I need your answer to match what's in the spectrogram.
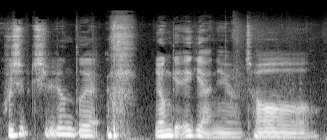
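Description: A man in his 20s who is an idol hosts a casual late-night solo livestream for viewers on his phone, holding the camera at arm's length in a dim room. He speaks with a regional Korean dialect accent, drowsy and meandering as he mumbles to himself. His medium-pitched voice is a little mellow, with lively intonation and a measured pace.

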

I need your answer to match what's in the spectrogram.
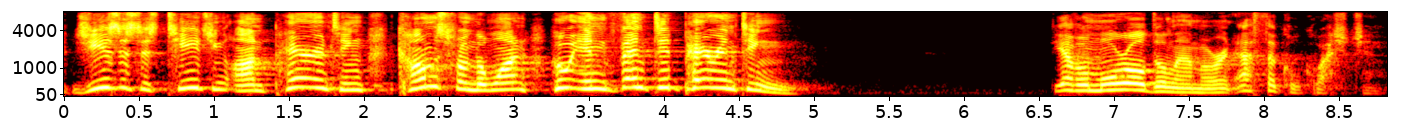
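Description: Male pastor, high bright voice, sermon delivery that rises to loud exclaims and drops to near-whispers. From United States. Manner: dynamic preaching, swinging from loud exclaims to hushed near-whispers.

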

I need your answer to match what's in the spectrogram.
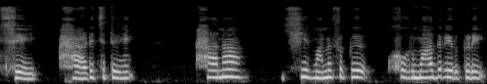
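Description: A woman voicing a hurt, hot-tempered elder sister who speaks slowly and low, with a Kanyakumari Tamil accent. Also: steady tone. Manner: slow, lower, subdued.

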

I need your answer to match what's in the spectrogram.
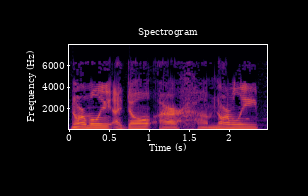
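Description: Streaming himself playing a game, this man speaks at a normal pace in a slightly high, clean voice. His talk is casual, with frequent stutters, fillers and false starts, all captured in dull lo-fi stream audio.

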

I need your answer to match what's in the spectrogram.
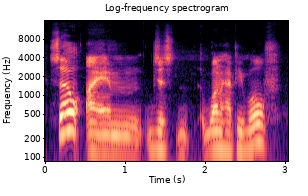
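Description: Filming on a phone held at arm's length in a small bedroom, a vlogger in his twenties gushes through an excited reaction video, swinging from shouts to hushed whispers and swearing freely. His voice is medium in pitch and he speaks slowly.

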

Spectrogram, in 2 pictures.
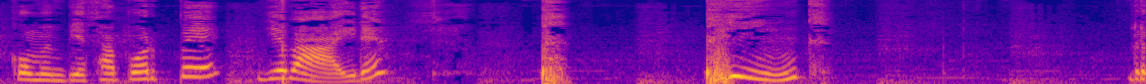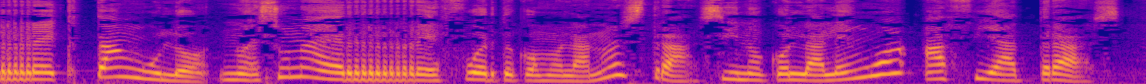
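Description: A woman from Spain, an English teacher giving a slow pronunciation lesson, modeling words carefully and explaining them. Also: a little high, animated, soft background music.

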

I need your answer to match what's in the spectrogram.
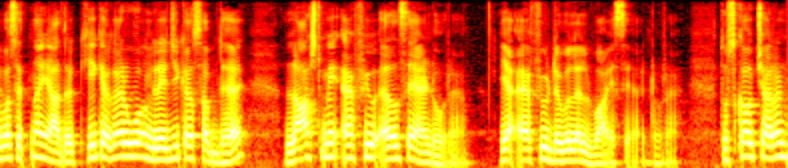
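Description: A man with an Indian English accent and a slightly high voice gives a YouTube pronunciation lesson. He is patient and repeats each word slowly. He keeps asking the viewer whether they are following along. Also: darkish tone. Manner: checks in often with rhetorical questions. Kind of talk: YouTube lesson, explaining in Hindi.

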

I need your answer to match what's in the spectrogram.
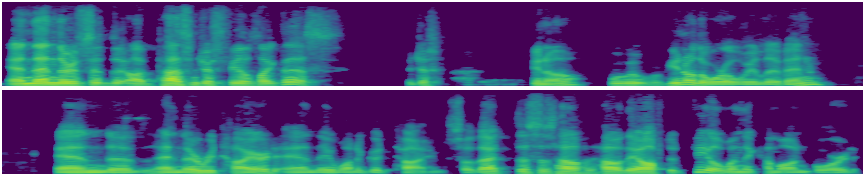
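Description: A man's voice: mid-range voice, darkish tone. Older man talking through slides, dull sound. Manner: conversational, rambling with restarts. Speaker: cruise ship speaker. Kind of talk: slide presentation talk. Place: indoors in front of a plain wall.

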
